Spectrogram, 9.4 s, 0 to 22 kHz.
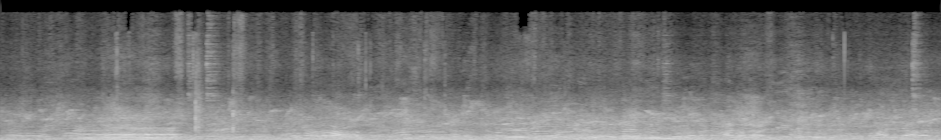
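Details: Cows with calves at Aftabganj cattle market in Dinajpur, Bangladesh, 15 November 2025, mooing low and drawn out near the start, then further lowing calls amid the chatter of haggling buyers and sellers.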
